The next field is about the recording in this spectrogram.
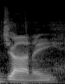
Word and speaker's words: Joni: It looks like Joni when you see her name, but she pronounces it Johnny.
